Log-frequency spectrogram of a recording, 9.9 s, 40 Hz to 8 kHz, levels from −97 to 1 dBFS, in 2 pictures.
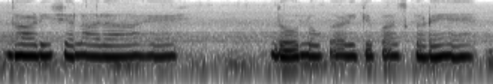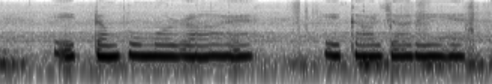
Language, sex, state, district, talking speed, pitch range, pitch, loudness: Hindi, female, Uttar Pradesh, Hamirpur, 130 wpm, 230-240 Hz, 235 Hz, -12 LUFS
